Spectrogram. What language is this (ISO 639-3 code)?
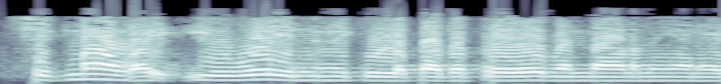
mal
